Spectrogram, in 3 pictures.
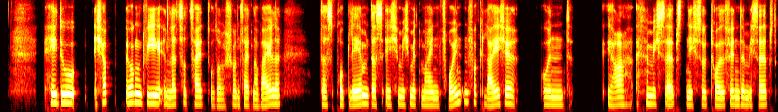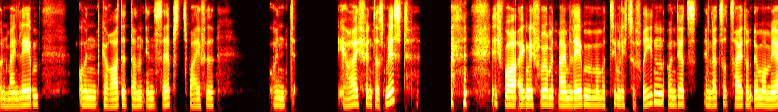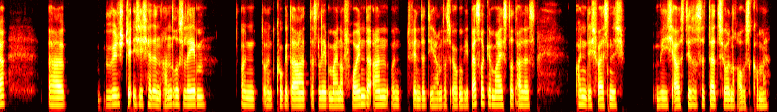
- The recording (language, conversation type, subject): German, advice, Warum fühle ich mich minderwertig, wenn ich mich mit meinen Freund:innen vergleiche?
- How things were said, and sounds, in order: other background noise; chuckle; chuckle; tapping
